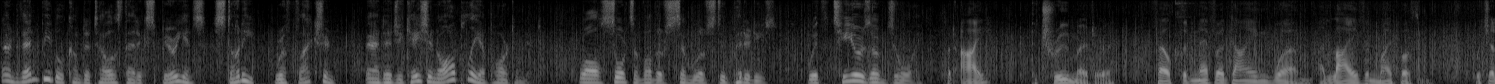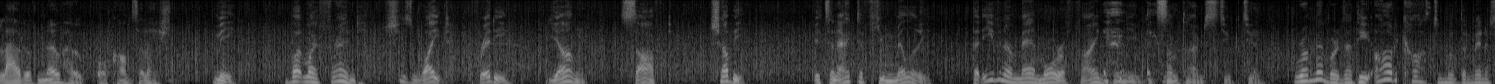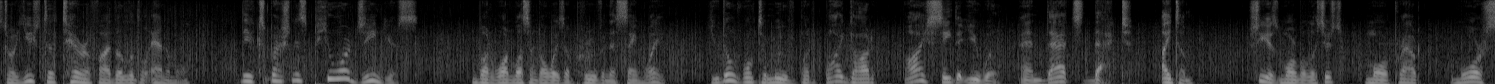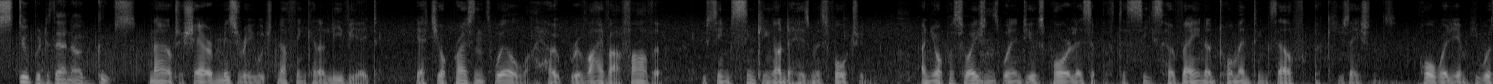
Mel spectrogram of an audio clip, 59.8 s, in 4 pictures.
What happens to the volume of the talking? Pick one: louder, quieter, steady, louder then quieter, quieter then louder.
steady.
